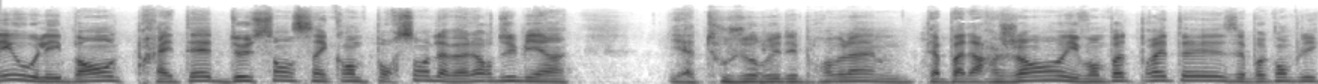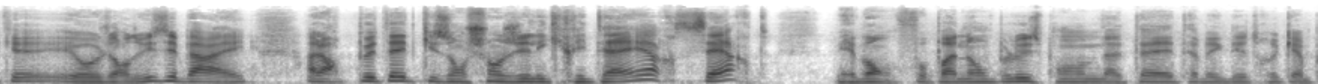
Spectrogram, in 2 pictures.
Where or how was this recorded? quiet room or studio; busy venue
busy venue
